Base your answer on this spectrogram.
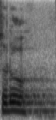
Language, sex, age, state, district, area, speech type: Hindi, male, 18-30, Bihar, Vaishali, rural, read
